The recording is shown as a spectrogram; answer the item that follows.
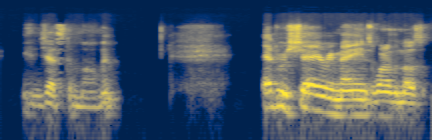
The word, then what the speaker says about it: Ruscha: His name is Ed Ruscha, and we'll get to why it's pronounced that way in just a moment. Ed Ruscha remains one of the most influential Los Angeles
